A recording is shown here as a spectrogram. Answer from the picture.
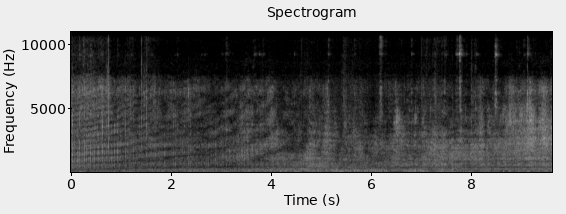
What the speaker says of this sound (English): let's do a couple of touch and goes here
